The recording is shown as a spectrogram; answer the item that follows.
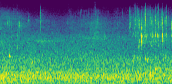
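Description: Water trickles and drips from a wet cloth bandage as it is wrung out, a soft, steady patter with a few brighter drops near the end.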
